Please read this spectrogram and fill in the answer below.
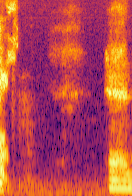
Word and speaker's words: Weihnacht: So, and just remember that W's are pronounced V over there, so it's Right. Weihnacht, and V's are pronounced with an F, um, and Nacht.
